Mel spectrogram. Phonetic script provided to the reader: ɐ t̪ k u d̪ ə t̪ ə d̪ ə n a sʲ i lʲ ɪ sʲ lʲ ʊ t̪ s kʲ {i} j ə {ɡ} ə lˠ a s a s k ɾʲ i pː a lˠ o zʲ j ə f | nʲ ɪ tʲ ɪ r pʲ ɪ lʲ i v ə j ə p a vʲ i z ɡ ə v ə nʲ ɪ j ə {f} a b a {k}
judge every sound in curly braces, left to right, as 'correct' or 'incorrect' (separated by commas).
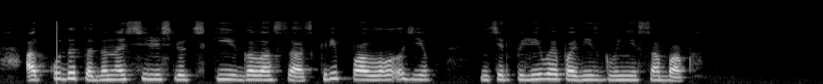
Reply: correct, correct, incorrect, correct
